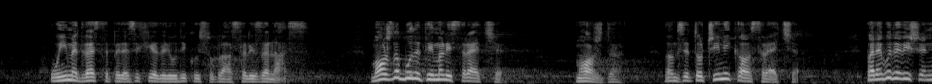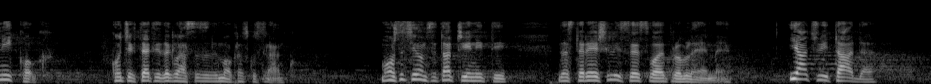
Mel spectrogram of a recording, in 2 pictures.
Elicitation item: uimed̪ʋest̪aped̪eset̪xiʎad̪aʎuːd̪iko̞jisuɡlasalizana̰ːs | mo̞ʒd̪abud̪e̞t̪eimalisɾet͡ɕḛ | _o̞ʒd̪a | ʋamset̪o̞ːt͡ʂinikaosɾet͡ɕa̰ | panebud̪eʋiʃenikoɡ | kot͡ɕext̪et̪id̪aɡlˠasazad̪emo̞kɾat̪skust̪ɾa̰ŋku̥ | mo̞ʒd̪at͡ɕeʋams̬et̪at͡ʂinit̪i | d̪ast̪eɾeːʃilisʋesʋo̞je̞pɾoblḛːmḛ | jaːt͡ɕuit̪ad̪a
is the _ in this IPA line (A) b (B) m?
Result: B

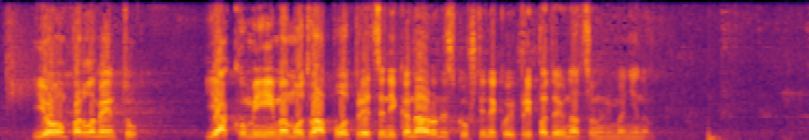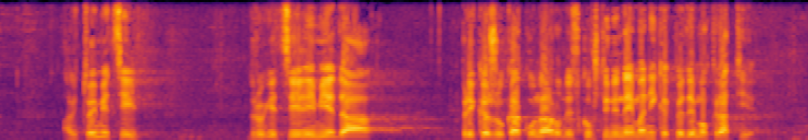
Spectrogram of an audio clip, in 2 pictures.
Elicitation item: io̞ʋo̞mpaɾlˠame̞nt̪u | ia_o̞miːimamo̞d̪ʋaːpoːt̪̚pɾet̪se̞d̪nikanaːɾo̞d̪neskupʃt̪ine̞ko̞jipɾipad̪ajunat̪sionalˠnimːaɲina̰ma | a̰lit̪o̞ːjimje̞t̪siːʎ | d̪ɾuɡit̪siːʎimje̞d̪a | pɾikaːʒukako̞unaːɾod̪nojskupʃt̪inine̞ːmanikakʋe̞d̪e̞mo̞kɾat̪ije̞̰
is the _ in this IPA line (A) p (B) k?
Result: B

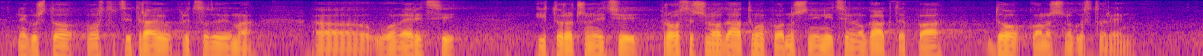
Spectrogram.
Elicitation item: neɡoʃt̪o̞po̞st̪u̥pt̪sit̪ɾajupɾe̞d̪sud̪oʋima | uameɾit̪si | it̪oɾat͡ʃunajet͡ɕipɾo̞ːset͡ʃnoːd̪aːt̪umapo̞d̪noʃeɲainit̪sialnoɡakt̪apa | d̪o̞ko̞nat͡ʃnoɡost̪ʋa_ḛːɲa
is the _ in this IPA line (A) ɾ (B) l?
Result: A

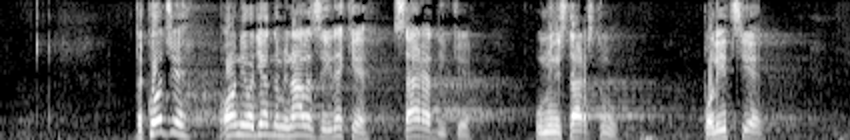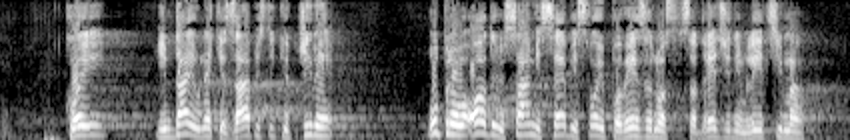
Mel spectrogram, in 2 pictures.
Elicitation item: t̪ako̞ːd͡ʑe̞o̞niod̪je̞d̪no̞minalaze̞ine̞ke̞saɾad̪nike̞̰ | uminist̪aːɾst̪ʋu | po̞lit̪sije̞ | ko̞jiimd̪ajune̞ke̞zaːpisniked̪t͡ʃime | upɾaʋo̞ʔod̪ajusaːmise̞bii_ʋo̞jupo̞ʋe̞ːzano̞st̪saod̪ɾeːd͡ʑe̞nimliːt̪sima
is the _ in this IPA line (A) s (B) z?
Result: A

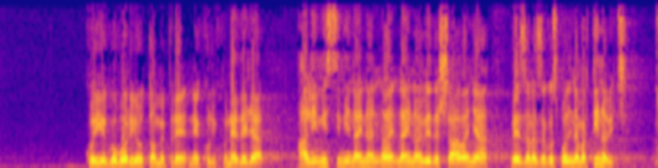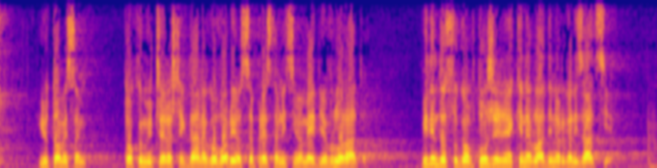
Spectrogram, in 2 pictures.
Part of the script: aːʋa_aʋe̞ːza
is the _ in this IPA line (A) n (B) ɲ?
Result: B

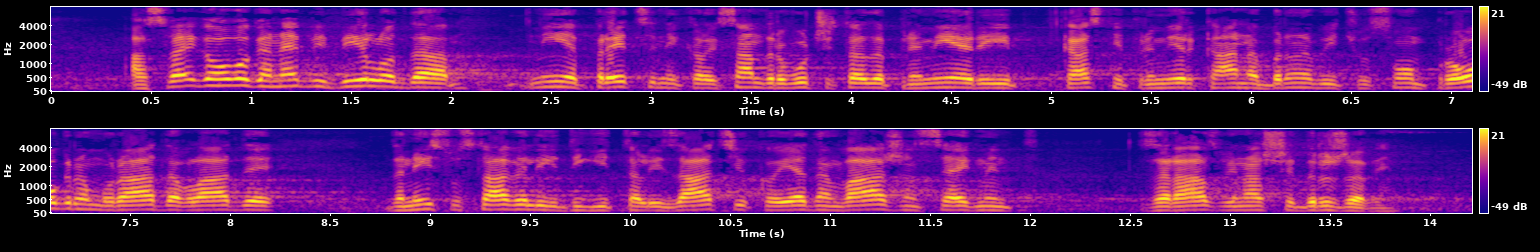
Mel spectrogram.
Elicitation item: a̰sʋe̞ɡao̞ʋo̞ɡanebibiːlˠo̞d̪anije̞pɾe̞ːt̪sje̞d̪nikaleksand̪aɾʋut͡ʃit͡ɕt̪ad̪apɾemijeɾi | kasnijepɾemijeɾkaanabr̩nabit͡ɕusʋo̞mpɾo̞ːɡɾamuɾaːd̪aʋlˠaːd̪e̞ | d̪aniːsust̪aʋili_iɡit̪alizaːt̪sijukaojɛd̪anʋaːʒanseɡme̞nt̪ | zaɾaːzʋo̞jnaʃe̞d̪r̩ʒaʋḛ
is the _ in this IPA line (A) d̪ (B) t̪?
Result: A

